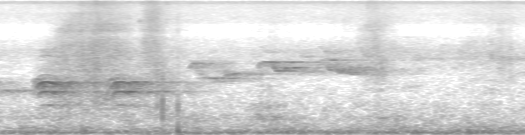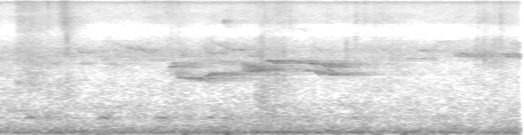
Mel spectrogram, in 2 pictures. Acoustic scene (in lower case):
park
